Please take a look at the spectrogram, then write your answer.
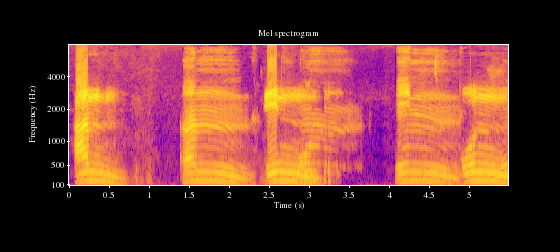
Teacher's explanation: start using corner of tongue touching base of teeth or gums of front corner teeth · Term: नून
